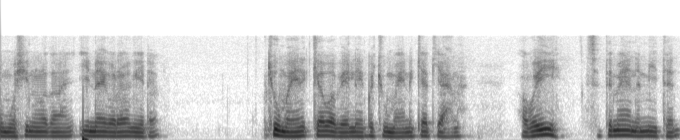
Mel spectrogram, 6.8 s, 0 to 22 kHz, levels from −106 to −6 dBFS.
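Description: Phantom power or another supply was switched on or off on a live input in this speech recording, and the step passed through the coupling capacitors to produce a phantom power thump from 0.83 to 0.90 s. It is a deep thud that dies away within about 16 ms. The signal also passes through G.722 wideband telephone coding, so nothing is heard above 7.7 kHz and the upper band carries a light hiss.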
